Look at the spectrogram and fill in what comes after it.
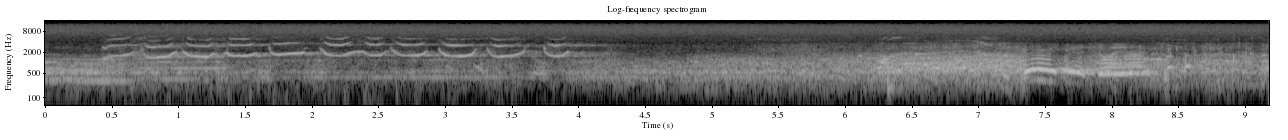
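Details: Captive killer whales (Orcinus orca) at SeaWorld San Diego, in a sound demonstration, give a run of rapid, wavering whistles that rise and fall in quick repeated loops.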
